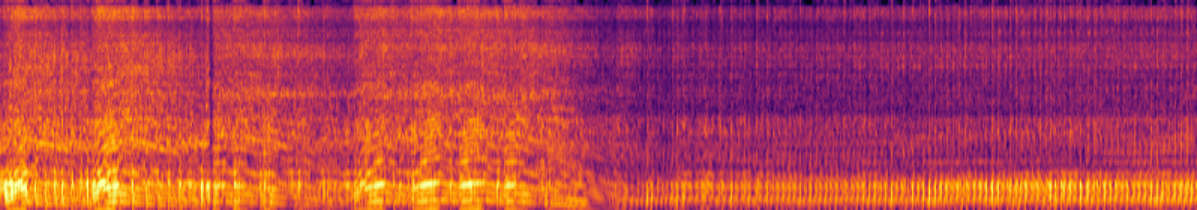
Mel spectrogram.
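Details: McCulloch chainsaw that sat for years, after flywheel removal and points setting restored spark, given a small shot of fuel: revs up and down unevenly, then settles into a rough, wavering idle. Owner suspects the carburetor; not confirmed.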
